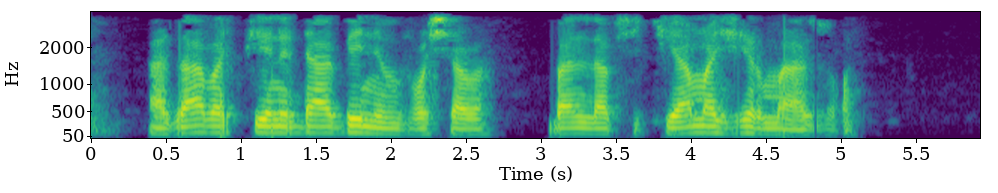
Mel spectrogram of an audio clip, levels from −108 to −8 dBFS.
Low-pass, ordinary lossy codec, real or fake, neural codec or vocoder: 3.6 kHz; MP3, 32 kbps; real; none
